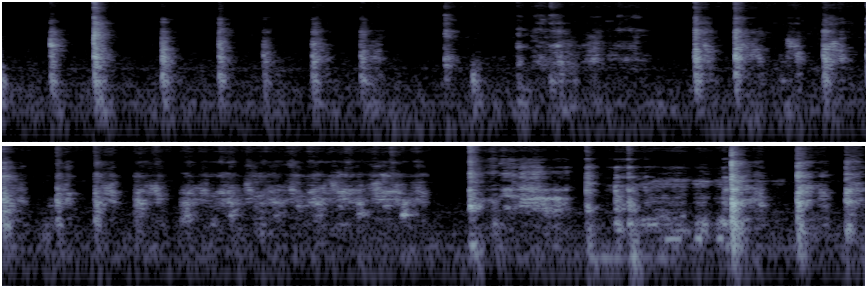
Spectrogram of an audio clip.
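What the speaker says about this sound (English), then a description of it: "Alrighty, so I'm just gonna mix this slowly." A spoon stirs broccoli cheesy muffin batter made with almond milk in a bowl, clicking and scraping in a slow, steady rhythm of distinct close taps, with a voice talking between strokes.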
